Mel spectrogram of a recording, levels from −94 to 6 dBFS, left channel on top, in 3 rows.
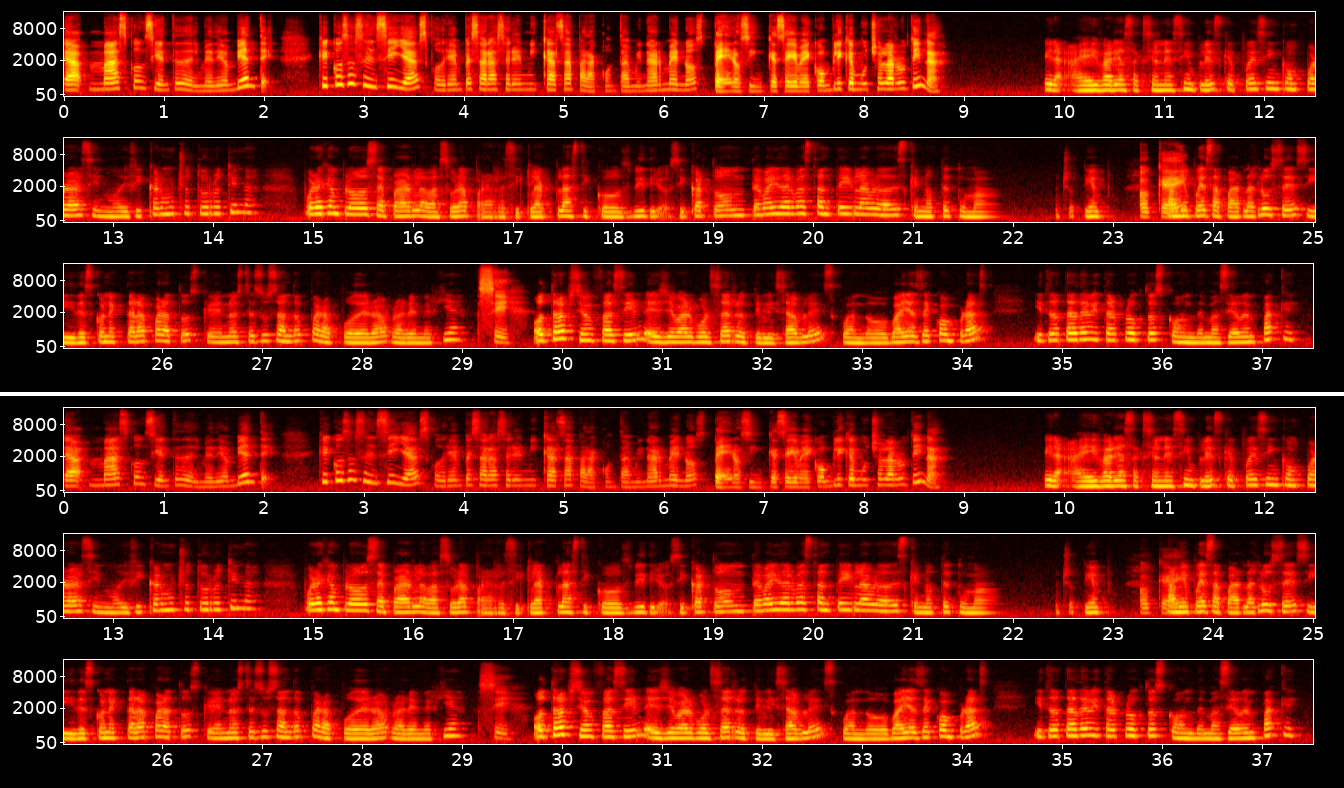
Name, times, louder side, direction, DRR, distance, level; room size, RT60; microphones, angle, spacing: voice 1, 0.0-8.8 23.3-23.7 29.2-29.6, left 9 dB, 60° left, 0.4 m, -28 dB
voice 2, 9.8-14.4 14.9-21.8 22.7-22.9 23.5-29.0 29.7-34.2 34.7-37.3, equal, 5° left, 0.5 m, -29 dB
16.0 x 6.9 x 2.8 m
head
